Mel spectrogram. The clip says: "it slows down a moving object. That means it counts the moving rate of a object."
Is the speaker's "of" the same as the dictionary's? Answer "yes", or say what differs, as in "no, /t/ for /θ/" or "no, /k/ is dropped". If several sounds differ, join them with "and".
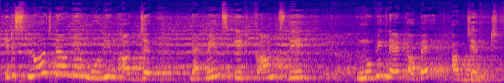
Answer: no, /p/ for /v/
